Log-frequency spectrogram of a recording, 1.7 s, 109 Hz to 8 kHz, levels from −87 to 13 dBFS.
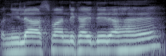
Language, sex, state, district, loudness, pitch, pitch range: Hindi, male, Assam, Kamrup Metropolitan, -13 LUFS, 170 Hz, 165-175 Hz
